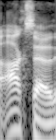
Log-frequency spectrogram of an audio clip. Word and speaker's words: OXO: Yeah, OXO.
